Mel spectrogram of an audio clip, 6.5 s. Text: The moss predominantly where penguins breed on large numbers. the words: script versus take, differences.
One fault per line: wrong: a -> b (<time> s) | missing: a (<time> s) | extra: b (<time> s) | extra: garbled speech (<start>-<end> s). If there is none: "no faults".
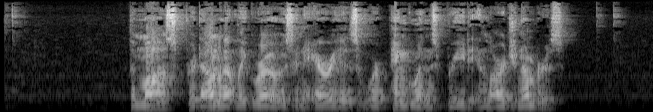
extra: grows in areas (2.5 s)
wrong: on -> in (4.7 s)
